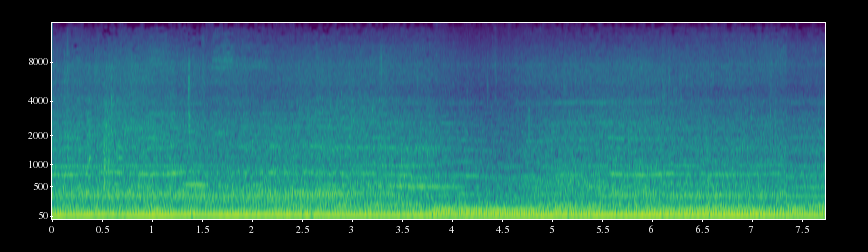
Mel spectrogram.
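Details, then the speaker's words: 1999 Bobcat 864 tracked skid steer digging with a rebuilt right-side drive motor that replaced a weak, whining one: deep even diesel rumble, steady under load, no knocking or straining; smooth and healthy. "I mean I probably put you know a short hour on it just now digging in the dirt but you know it's doing what it's supposed to do and it's nice and smooth that doesn't stop or anything"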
